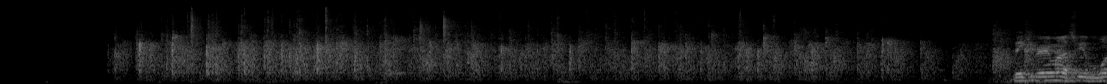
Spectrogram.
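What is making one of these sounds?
An audience claps and applauds warmly.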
